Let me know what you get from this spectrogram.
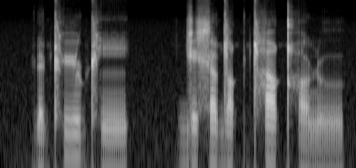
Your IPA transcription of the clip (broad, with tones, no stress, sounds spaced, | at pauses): ɽ e˨ ʈʰ yː˥ ʈʰ ĩ˨ | ɡ e˦ x a˦ ɖ a˦ q ʈʰ a˥ qʰ ɔ˩ ɳ u˩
